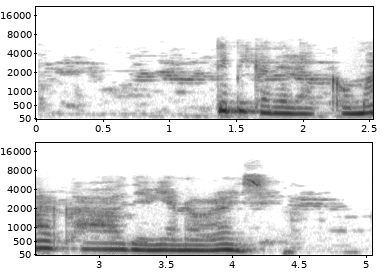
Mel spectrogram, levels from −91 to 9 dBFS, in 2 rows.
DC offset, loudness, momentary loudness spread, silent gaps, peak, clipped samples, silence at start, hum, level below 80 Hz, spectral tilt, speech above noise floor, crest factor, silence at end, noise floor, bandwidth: under 0.1%; -19 LUFS; 19 LU; none; -4 dBFS; under 0.1%; 0.25 s; none; -70 dBFS; -6.5 dB/octave; 32 dB; 16 dB; 0.4 s; -50 dBFS; 7 kHz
